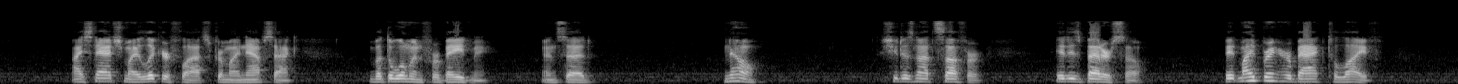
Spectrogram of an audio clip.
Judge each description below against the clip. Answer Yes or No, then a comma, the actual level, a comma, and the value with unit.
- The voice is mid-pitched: No, low, 125 Hz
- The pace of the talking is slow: Yes, slow, 130 wpm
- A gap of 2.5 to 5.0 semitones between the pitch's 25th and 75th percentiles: Yes, average, 4.7 semitones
